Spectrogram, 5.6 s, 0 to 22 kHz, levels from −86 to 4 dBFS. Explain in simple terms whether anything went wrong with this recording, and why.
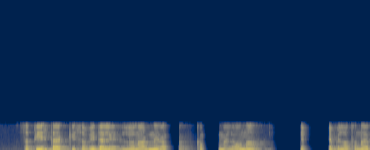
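The speech has five call audio freezes, at 2.48–2.71 s, 2.79–2.97 s, 3.03–3.30 s, 4.08–4.52 s and 4.54–4.96 s, just before "je bilo to". Each stalls for a sixth to just over two-fifths of a second, fading into buzz or silence, then resumes with nothing lost. The likely cause is delayed call packets. The muffled, phone-like sound, with nothing above 4 kHz, comes from the call path itself.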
